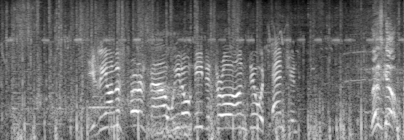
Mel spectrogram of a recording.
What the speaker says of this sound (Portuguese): Play no X, que monta no cavalo.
